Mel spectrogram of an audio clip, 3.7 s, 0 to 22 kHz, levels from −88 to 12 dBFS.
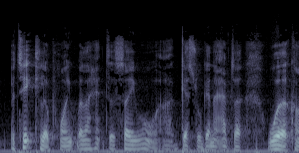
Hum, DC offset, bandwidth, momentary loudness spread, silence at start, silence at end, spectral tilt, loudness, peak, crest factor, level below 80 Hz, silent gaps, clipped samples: none; under 0.1%; 10.5 kHz; 10 LU; 0 s; 0 s; -5.5 dB/octave; -32 LUFS; -10 dBFS; 20 dB; -46 dBFS; none; under 0.1%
